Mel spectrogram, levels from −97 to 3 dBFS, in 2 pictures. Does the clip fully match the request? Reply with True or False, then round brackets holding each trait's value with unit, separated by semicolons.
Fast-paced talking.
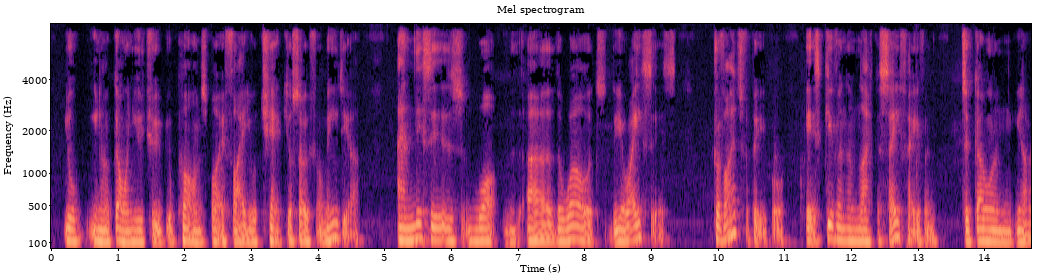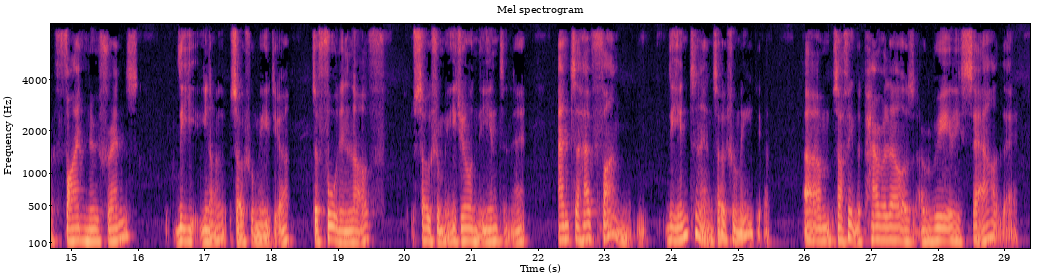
False (155 wpm)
